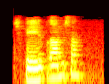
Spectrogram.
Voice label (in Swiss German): "bremse", alsace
